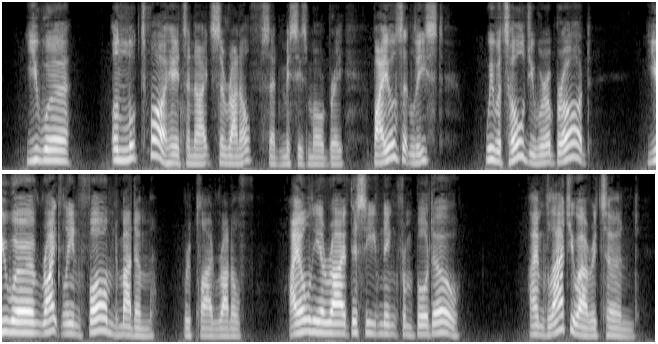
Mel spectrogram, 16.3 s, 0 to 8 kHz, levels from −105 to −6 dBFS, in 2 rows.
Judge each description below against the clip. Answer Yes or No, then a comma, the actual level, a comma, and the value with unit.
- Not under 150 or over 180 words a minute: Yes, average, 155 wpm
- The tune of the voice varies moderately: No, wide, 5.8 semitones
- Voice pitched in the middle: Yes, medium, 160 Hz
